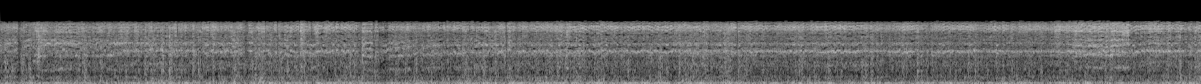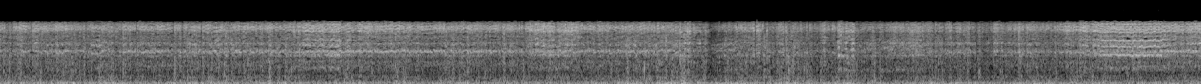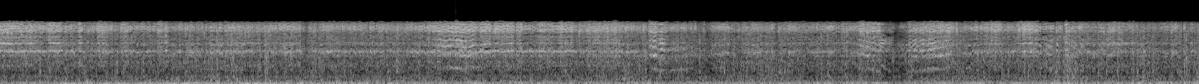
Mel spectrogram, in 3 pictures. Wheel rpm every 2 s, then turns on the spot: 220, 220, 220, 230, 230, 230, 240, 230, 230, 170, 190, 220, 230, 230, 220, 210, 170, 220.
none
